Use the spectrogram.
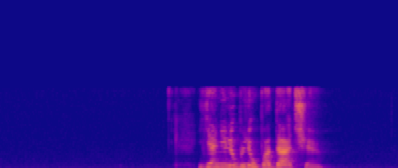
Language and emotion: Russian, angry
